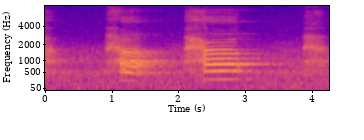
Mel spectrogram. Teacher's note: گلے کا درمیان یہ آواز ہے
